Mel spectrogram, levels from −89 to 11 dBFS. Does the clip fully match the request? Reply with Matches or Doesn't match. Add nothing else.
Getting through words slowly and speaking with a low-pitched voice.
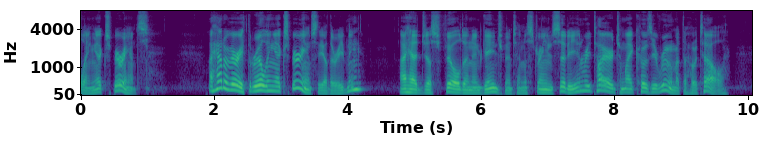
Doesn't match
